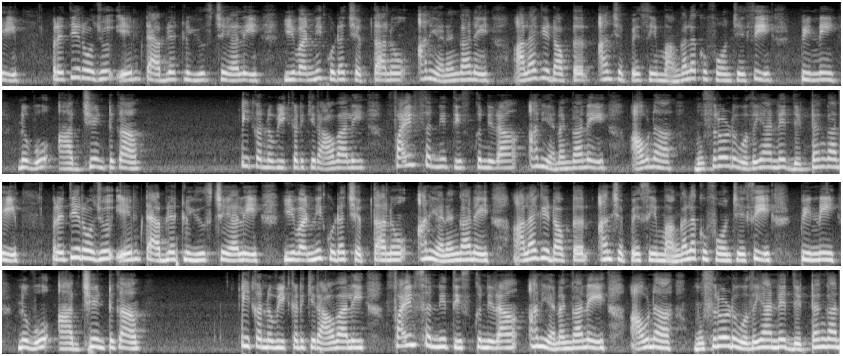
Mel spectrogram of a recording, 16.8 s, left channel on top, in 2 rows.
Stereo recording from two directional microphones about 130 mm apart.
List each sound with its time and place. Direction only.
0.0 s a woman's voice: 40° right (ahead or behind)
10.8 s a woman's voice: 50° right (ahead or behind)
